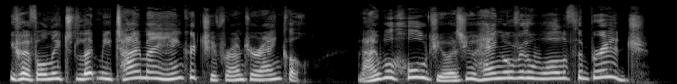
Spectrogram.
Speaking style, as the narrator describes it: laughed the princess

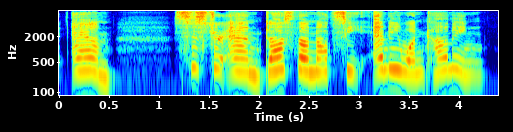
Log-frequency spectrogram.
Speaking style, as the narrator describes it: she cried

